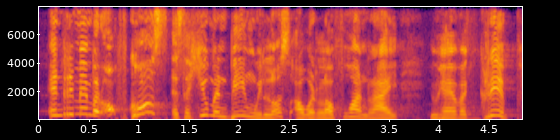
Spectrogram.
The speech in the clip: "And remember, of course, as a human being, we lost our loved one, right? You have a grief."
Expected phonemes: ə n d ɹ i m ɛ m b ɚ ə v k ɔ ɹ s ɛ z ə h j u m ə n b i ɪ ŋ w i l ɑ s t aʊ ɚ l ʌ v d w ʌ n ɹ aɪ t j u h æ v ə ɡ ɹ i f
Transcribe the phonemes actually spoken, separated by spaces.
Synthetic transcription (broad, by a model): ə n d ɹ i m ɛ m b ɚ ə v k ɔ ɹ s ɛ s ə h j u m ə n b i ɪ ŋ w i l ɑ s aʊ ɚ l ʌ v w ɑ n ɹ aɪ t j u h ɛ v ə ɡ ɹ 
